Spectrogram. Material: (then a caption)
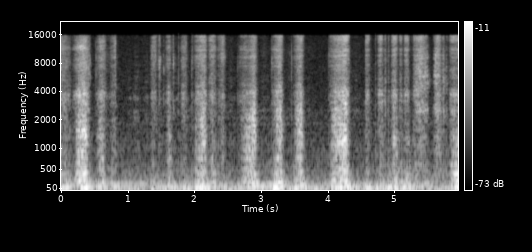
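Paper. A graphite pencil makes rapid back-and-forth scratching strokes on a large flat sheet of white paper resting on a board on an easel. The result is a run of dry, raspy bursts that sweep up into bright hiss, with a faint low hum underneath.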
